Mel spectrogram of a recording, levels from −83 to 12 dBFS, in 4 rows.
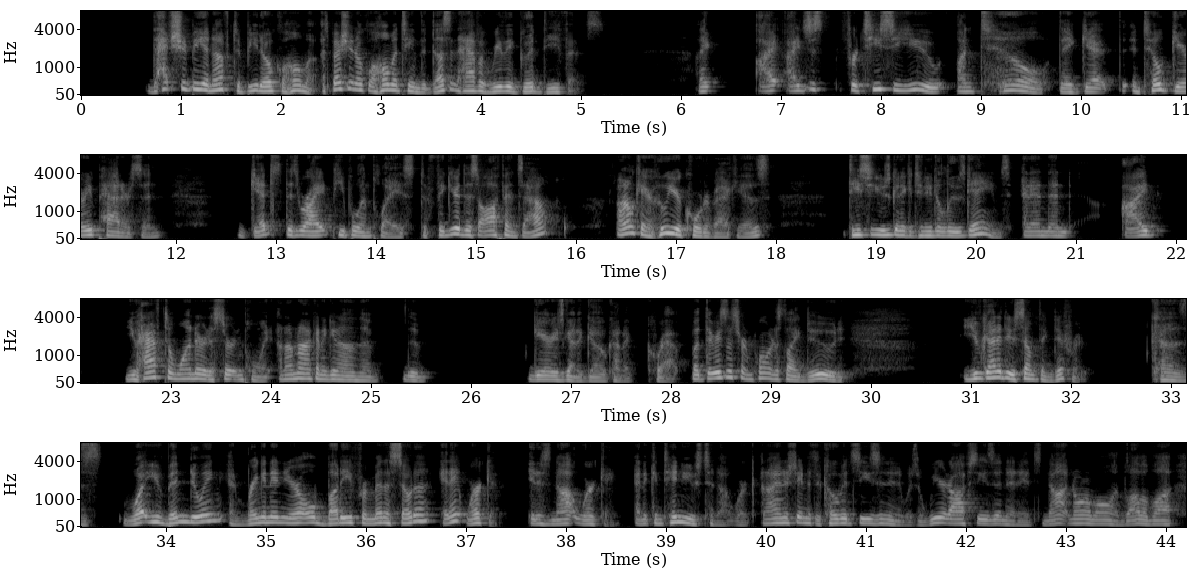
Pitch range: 125-170 Hz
